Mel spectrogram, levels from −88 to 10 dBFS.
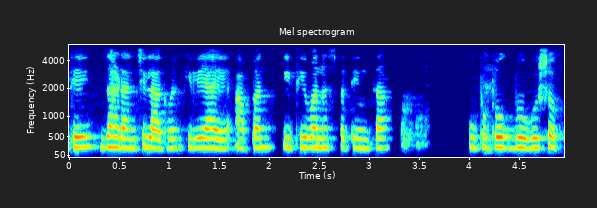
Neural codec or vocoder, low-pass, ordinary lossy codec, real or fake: none; 5.4 kHz; none; real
